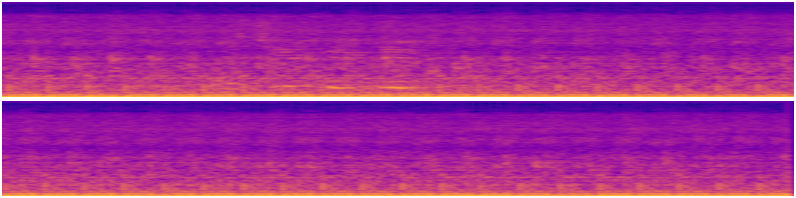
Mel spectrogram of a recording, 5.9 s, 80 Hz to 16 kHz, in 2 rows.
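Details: 1964 Ford Fairlane Thunderbolt clone V8, first run after about six months parked, no coolant, warming up; deep steady even idle, no misses or knocks, owner notes slight lifter noise from sitting, probably needs oil change.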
